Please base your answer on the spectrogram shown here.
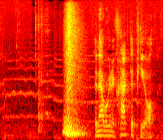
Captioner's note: whooshing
